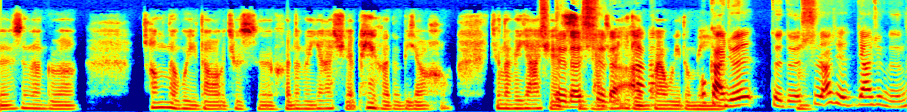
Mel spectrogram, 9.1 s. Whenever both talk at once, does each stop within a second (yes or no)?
no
